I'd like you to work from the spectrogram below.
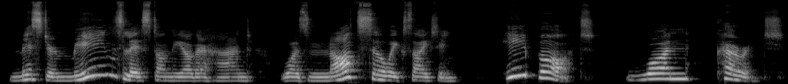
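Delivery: lively, expressive read-aloud voice; children's story reading. A narrator's reading. Narrator reading a Mister Men story to children, lively and expressive. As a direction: read it to a room of small children. Reads picture book aloud.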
